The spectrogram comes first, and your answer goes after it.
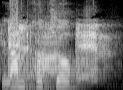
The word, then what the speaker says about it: Lambroccio: Oui, Lambroccio. L-A-M-B... Ah non, c'est Cho, hein.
